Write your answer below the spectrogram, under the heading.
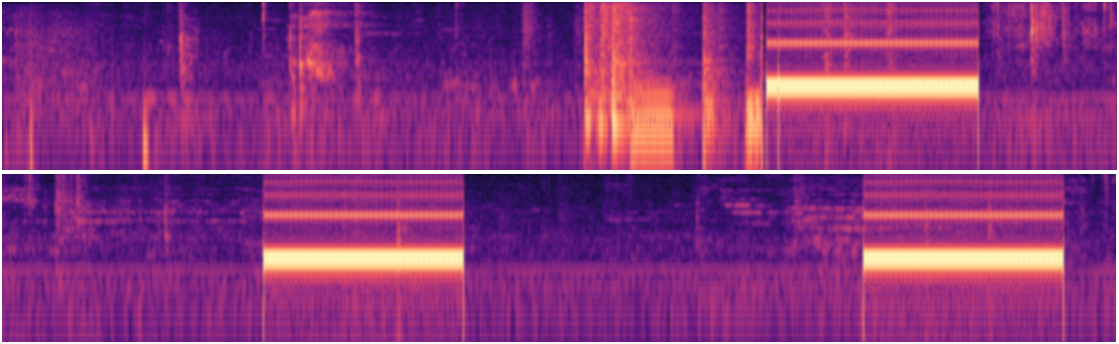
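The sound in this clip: Telephone ringback tone plays while a call is transferred to voicemail: three long, steady buzzing tones separated by stretches of faint line noise and scattered clicks.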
